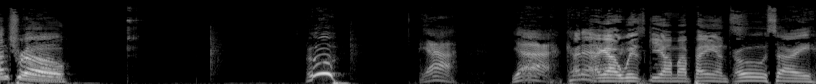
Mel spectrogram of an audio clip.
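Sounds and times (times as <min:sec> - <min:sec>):
speech: 0:00.0 - 0:00.8, 0:03.1 - 0:03.5, 0:04.2 - 0:08.1
glasses clinking in a toast: 0:01.3 - 0:01.6.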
